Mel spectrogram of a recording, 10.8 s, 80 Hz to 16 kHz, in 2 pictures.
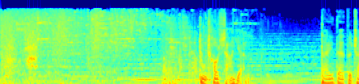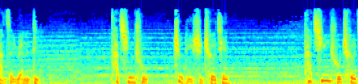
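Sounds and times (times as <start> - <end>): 
glass window shattering as a person crashes through it: 0.0 - 4.0
speech: 3.0 - 3.9, 4.9 - 6.2, 7.1 - 9.0, 10.0 - 10.7.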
